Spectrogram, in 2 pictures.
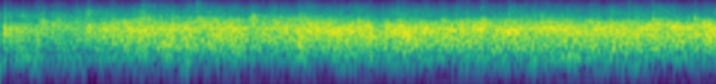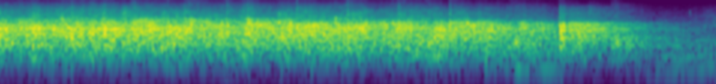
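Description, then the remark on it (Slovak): Sustained applause from a sizable church audience for the children and teachers from Narnia for their service, a dense steady roar of many hands clapping, holding level for about nine seconds before tapering off at the end. “Bolo to perfektné a myslím, že môžeme ešte zatleskať.”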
